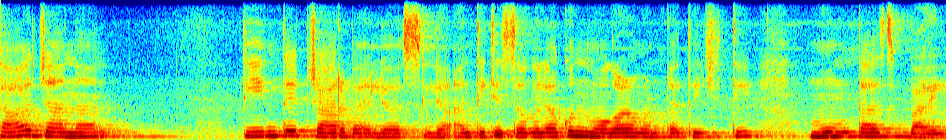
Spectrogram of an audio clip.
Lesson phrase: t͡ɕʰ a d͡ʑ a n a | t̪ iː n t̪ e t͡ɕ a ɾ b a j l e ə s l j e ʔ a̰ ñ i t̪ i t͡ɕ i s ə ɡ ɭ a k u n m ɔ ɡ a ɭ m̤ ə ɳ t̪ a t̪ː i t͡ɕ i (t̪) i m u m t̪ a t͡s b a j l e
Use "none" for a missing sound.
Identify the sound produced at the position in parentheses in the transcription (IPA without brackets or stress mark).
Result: t̪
